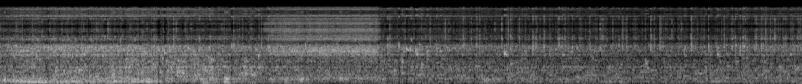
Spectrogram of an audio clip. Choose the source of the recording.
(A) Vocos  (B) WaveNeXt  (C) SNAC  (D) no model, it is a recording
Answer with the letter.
D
